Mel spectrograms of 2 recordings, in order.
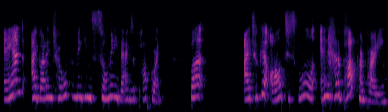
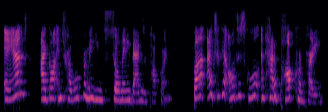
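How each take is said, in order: First: It is read in a neutral tone. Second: It is read in an angry tone.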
